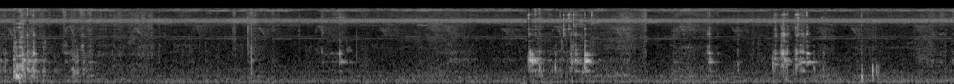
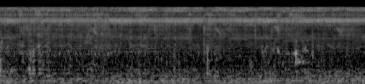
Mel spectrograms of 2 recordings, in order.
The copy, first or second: second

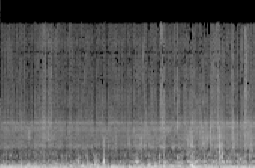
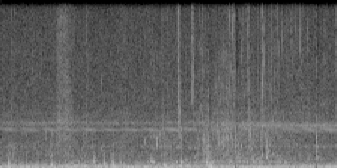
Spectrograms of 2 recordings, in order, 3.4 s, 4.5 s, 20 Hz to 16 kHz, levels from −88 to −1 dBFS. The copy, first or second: first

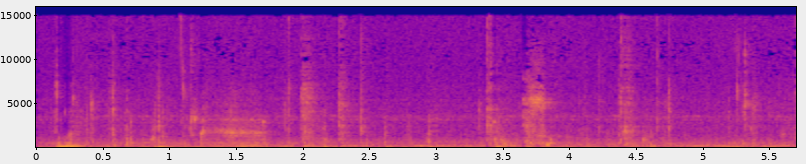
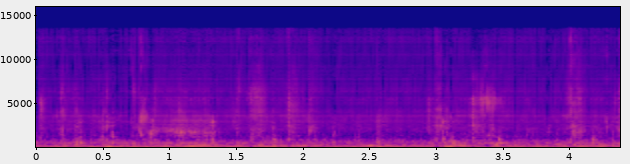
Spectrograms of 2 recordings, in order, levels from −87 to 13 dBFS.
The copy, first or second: second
